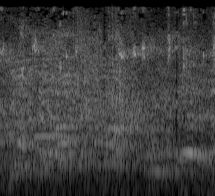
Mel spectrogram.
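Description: Faint game sounds of a basketball being dribbled on a hardwood court, with low-level court noise and no crowd.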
